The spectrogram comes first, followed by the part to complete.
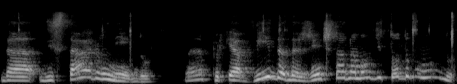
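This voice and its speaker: A woman speaks with a dark, mellow tone and vocal fry. Her pitch swings very widely. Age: 60s. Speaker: panelist in online talk. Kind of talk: panel discussion.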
